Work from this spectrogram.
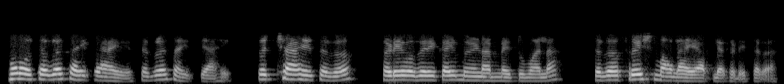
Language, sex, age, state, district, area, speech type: Marathi, female, 45-60, Maharashtra, Osmanabad, rural, conversation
